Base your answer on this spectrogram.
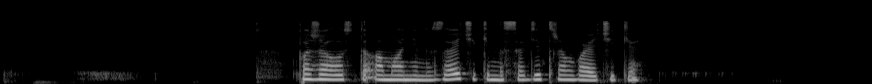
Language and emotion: Russian, neutral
